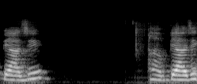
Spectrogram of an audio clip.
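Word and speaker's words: Piaget: पढ़ रहे हैं तो प्याजे की स्पेलिंग हमारी ये हो जाती है, ठीक है, टी हमारा साइलेंट होता है।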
